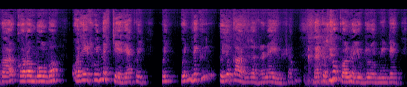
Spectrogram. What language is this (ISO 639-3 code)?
hun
